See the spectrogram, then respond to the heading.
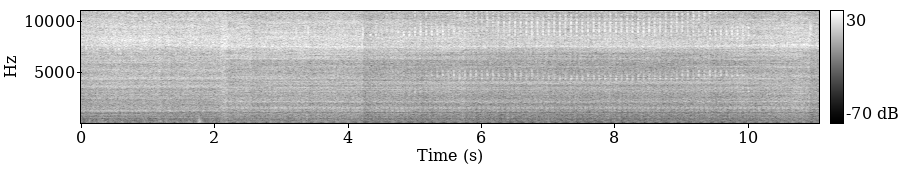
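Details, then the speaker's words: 2014 Mazda petrol engine idling, code cylinder one misfire: rough, uneven pulse, about three stumbles a second; cranking sounded normal and coil spark gap looked fine. "here we have a 2014 Mazda and just by pulling it in I can hear a misfire so checking the codes of course cylinder one misfire"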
